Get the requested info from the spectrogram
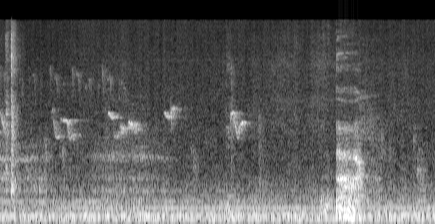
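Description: Small birds chirping faintly in the background: a few short, high chirps scattered over the first three seconds, over a steady low hum. About four seconds in there is a brief, louder sound.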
